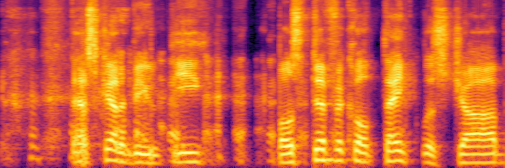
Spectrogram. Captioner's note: laugh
